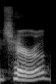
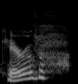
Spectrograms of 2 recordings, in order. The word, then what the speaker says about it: cherub: the carab or cherub you don't say cherub you call it carob in Hebrew it is a hard C Sound carob is the fake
